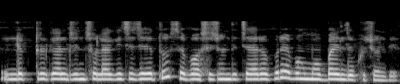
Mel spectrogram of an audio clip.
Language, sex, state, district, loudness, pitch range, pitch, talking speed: Odia, female, Odisha, Khordha, -12 LUFS, 240-250 Hz, 245 Hz, 165 wpm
